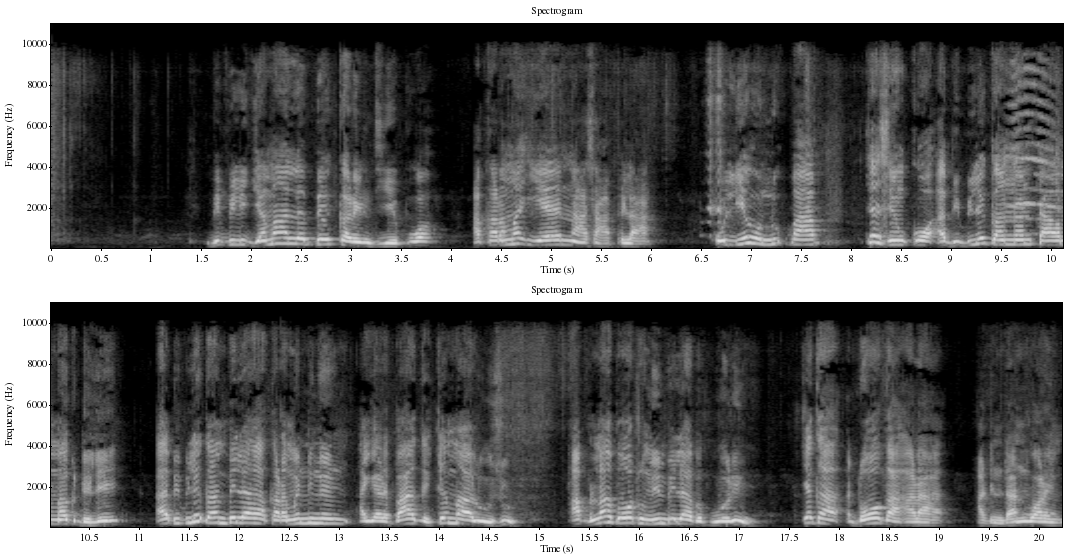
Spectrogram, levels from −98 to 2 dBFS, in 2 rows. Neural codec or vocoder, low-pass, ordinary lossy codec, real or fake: vocoder, 48 kHz, 128 mel bands, Vocos; 9.9 kHz; AAC, 64 kbps; fake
